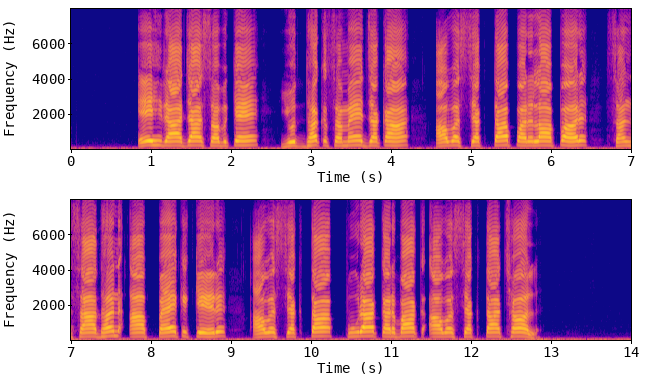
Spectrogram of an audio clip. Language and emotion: Maithili, neutral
